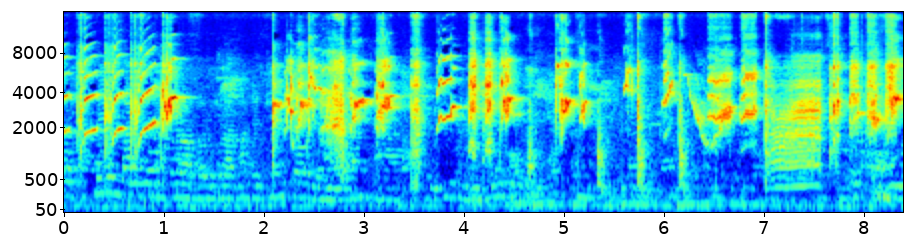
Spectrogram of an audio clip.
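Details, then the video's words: Javan myna with a loud, busy chatter: quick rising notes, buzzy rasps and squawks, and a dense run of varied phrases with brief pauses. "SUPER BERISIK JALAK KEBO SUARA ISIAN"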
